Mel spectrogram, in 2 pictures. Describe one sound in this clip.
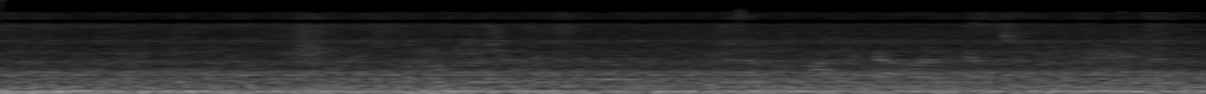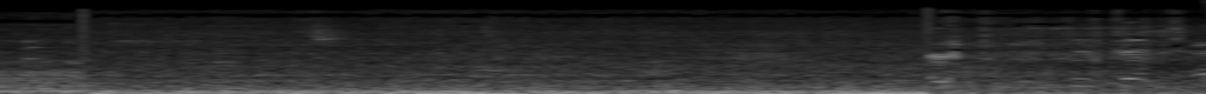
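A tram rumbles and hums steadily while riding.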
